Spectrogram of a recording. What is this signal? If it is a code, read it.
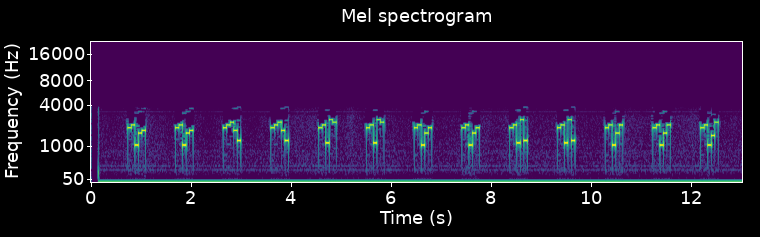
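Five-tone selective call (ZVEI), heard as quick runs of five tones, tones of about 70 ms. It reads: 89167 89167 89073 89073 89220 89220 89168 89168 89223 89223 89169 89169 89150
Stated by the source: ZVEI five-tone selective call 89060, received via SDR.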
